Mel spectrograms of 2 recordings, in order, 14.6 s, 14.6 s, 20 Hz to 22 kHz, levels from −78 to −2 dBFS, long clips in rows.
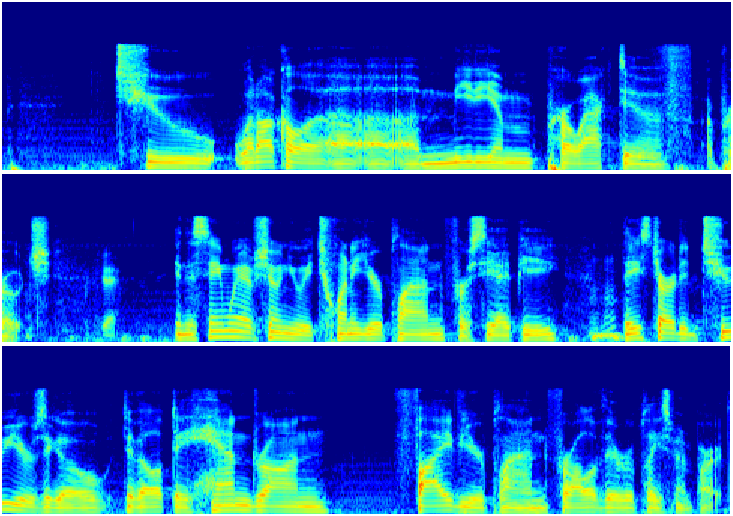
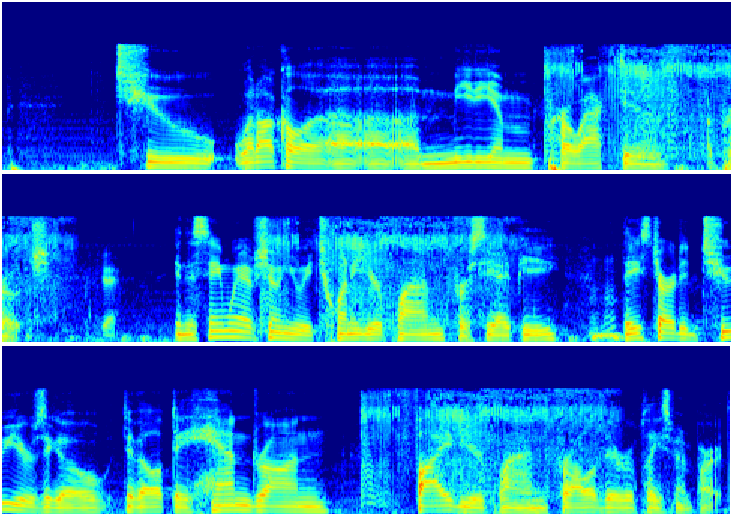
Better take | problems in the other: first | background sound (Fart); 11 dB below the speech

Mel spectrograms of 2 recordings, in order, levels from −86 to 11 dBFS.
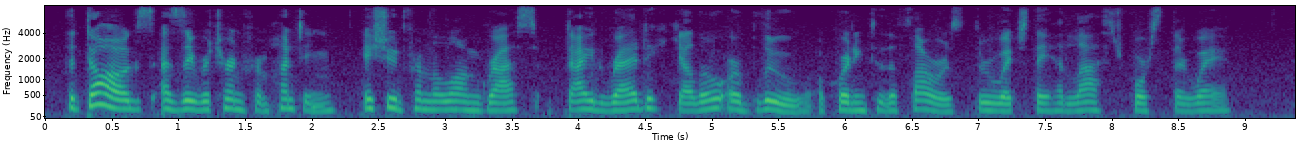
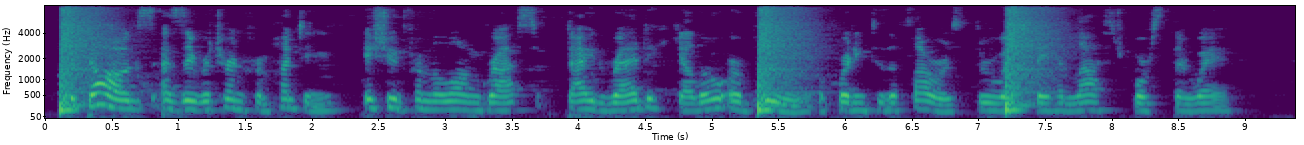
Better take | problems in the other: first | noise reduction (classical method WPE with log-MMSE)

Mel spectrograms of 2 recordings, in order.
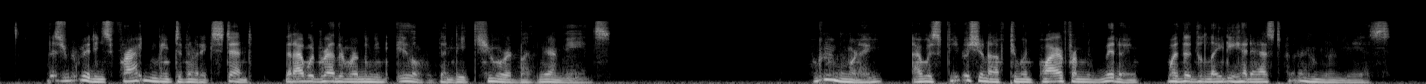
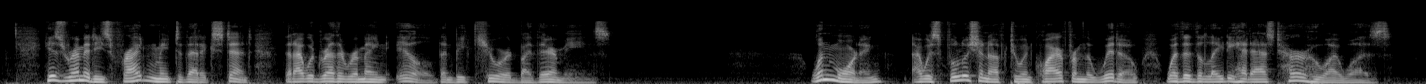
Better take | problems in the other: second | noise reduction (neural diffusion model UNIVERSE++)

